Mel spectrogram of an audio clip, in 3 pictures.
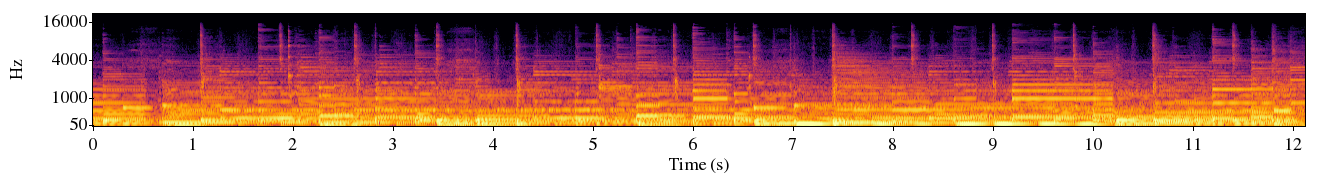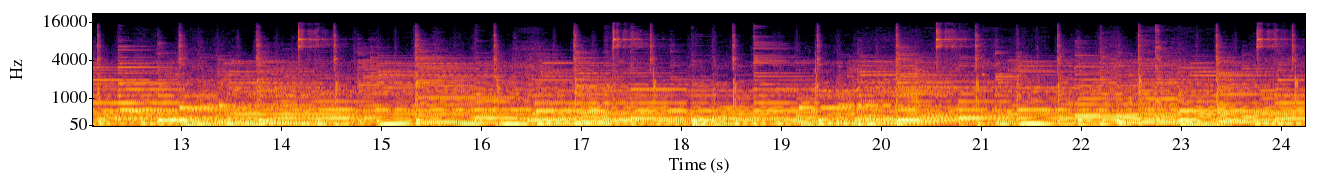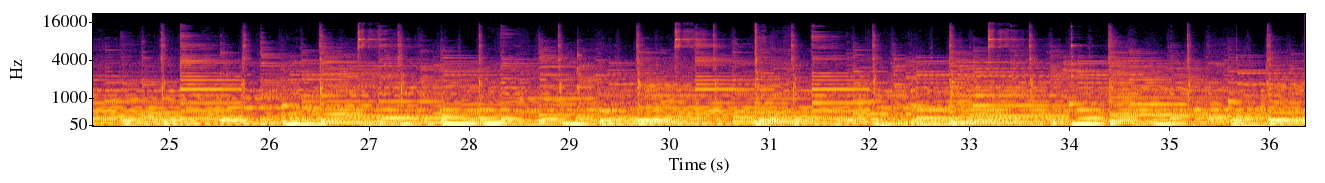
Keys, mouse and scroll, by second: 0.0 shift+n, 4.6 click, 4.7-6.4 middle drag, 5.3 Tab, 6.5-7.7 middle drag, 10.1 ctrl+z, 10.8 Tab, 11.5 a, 11.6-13.1 drag, 12.9 shift+n, 13.6-19.8 drag, 15.3 shift+n, 17.7 Tab, 19.0 Tab, 19.8-20.9 middle drag, 20.9-26.0 drag, 25.0 ctrl+z, 26.0-27.1 middle drag, 27.1-31.0 drag, 29.8 ctrl+z, 31.0-32.5 shift+middle drag, 32.5-34.9 drag, 34.3 ctrl+z, 34.9-36.3 middle drag.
